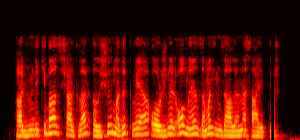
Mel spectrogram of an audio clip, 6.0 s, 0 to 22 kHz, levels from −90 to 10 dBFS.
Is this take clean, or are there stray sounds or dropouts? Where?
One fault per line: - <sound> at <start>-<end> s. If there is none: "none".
- dropout at 5.4-5.5 s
